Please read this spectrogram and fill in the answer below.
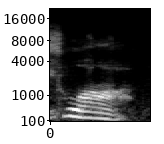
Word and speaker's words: slough: Sloth. I don't actually know the way... I never know how that's supposed to be pronounced. Like, That's is it it. slough? S-L-O-U-G-H? It's sloth.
